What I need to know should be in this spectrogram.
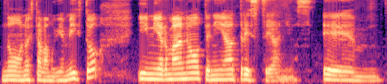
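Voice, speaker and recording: A woman in her sixties from Buenos Aires with a Rioplatense accent, talking about her life in an interview, thoughtful and full of pauses and repetitions. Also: deep voice. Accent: Rioplatense Spanish. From Buenos Aires, Argentina. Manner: warm, reflective, with frequent fillers and repetitions. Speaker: interviewee, social worker. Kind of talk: relaxed interview conversation.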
